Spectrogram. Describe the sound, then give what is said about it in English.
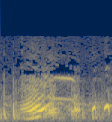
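A little white-faced calf bawls in a long, rising, strained moo, followed by two short, clipped calls, as it runs with a cutting horse after it. The calls are fairly loud, with no voices. “Look at that little white-faced calf go.”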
